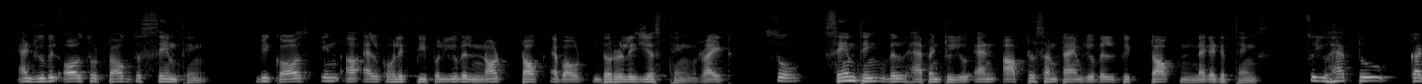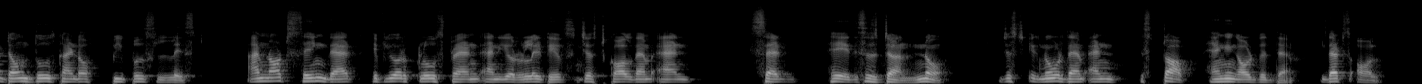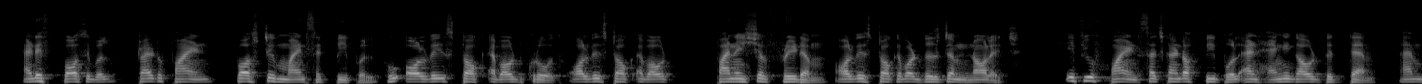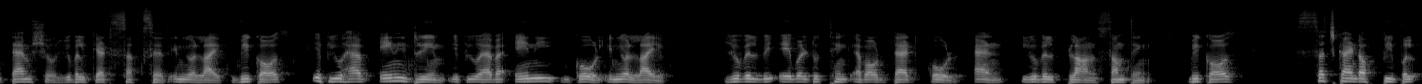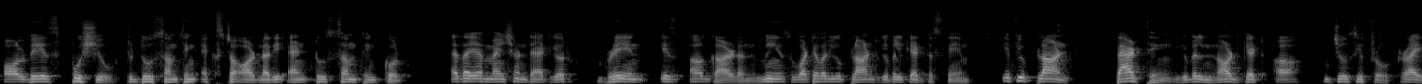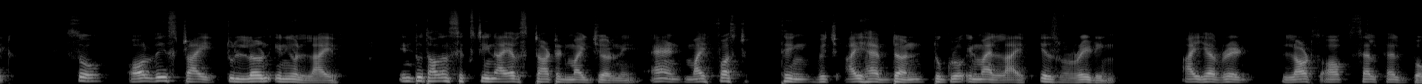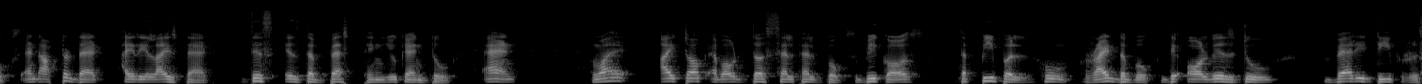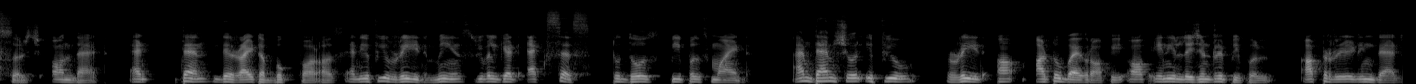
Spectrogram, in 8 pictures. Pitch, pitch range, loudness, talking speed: 125 Hz, 115-135 Hz, -34 LUFS, 165 wpm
